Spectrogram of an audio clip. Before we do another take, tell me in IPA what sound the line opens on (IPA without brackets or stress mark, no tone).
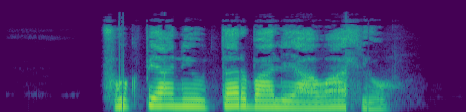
f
